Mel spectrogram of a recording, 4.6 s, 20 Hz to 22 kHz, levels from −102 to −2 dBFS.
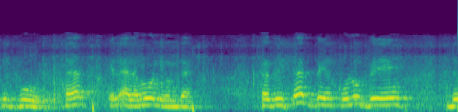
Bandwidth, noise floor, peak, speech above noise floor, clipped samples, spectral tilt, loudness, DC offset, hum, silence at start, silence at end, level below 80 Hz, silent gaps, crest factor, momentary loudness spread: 6.2 kHz; -39 dBFS; -4 dBFS; 24 dB; under 0.1%; -10.5 dB/octave; -16 LUFS; under 0.1%; none; 0 s; 0 s; -44 dBFS; none; 12 dB; 8 LU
